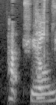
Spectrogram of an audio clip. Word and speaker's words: Patreon: And I always say it wrong. Not, it's Patreon.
